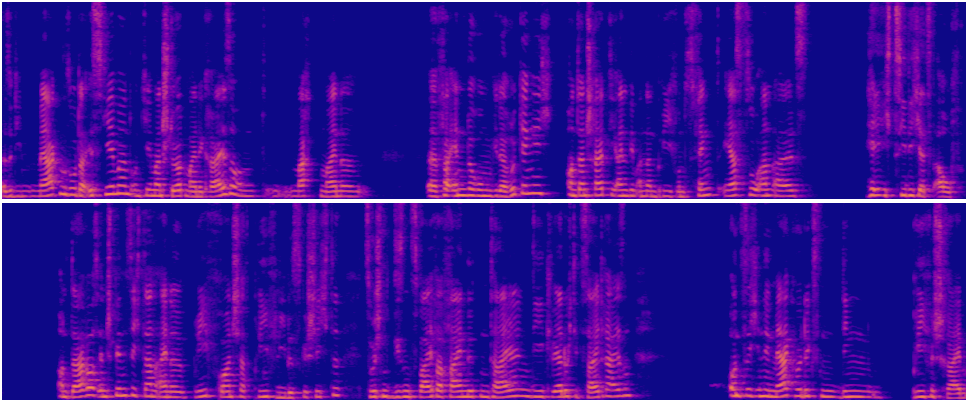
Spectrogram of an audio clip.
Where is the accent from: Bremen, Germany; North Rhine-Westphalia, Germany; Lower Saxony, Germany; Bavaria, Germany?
Lower Saxony, Germany; home town where Gauss studied; wurde von Herrn Gauss entdeckt, der in meiner Heimatstadt studiert hat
